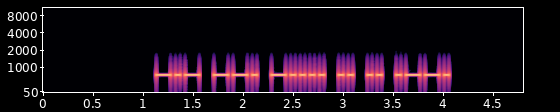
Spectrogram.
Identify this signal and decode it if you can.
Morse code, heard as a keyed tone, about 25 wpm, 700 Hz. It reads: KG6IIP
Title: Call Signs - 25wpm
